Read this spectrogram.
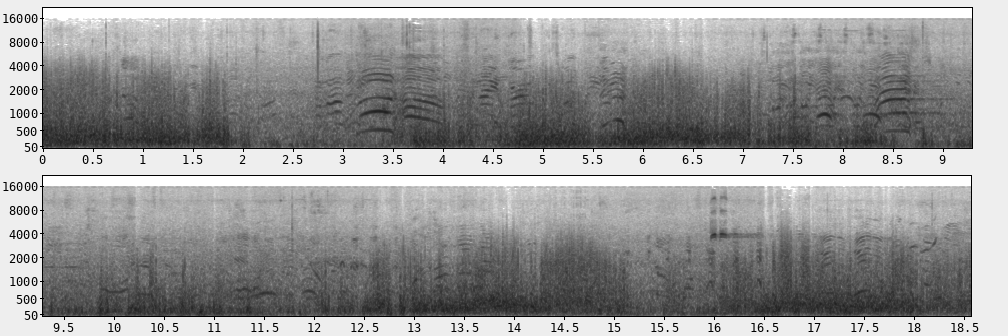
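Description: Wind blows across an open outdoor field.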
